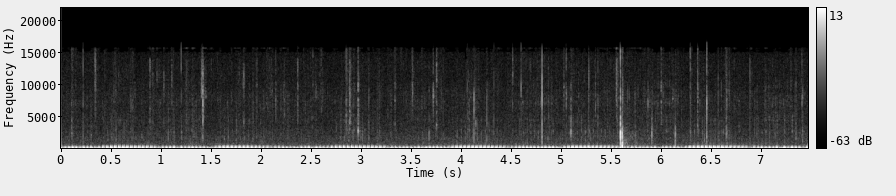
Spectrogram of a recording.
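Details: Domestic cat purring beside a crackling fireplace; low rumbling purr in steady inhale-exhale cycles, about one per second, with sharp fire crackles and pops scattered above.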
